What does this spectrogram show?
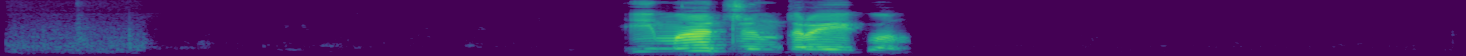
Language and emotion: Russian, neutral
